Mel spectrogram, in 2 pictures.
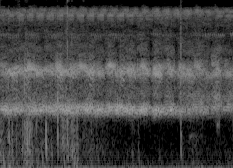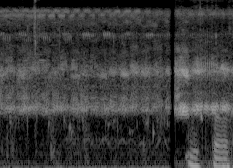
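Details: Frogs heard while people are out searching for them: a dense, steady chorus of droning trills at two high pitches, with scattered clicks and rustles, and a brief break and thumping near the end.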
